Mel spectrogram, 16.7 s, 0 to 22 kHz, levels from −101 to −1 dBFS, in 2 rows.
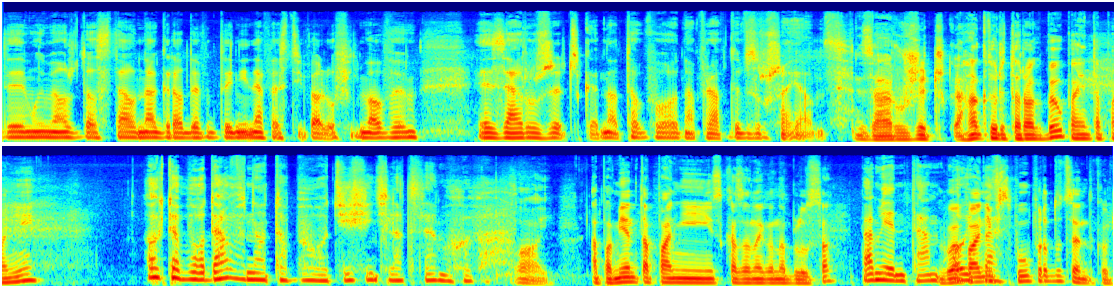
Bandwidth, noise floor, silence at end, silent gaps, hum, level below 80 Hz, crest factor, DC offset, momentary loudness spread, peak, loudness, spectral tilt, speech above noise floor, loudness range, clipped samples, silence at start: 17 kHz; -48 dBFS; 0 s; none; none; -50 dBFS; 16 dB; under 0.1%; 8 LU; 0 dBFS; -17 LUFS; -5.5 dB/octave; 32 dB; 3 LU; under 0.1%; 0 s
